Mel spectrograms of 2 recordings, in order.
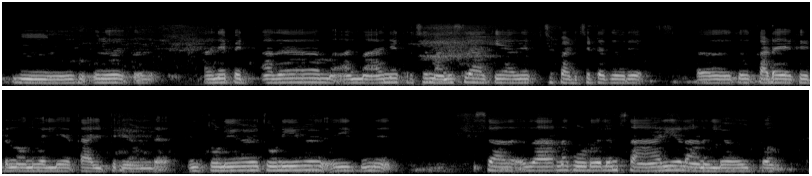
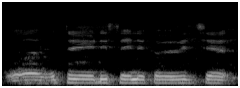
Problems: constant background noise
